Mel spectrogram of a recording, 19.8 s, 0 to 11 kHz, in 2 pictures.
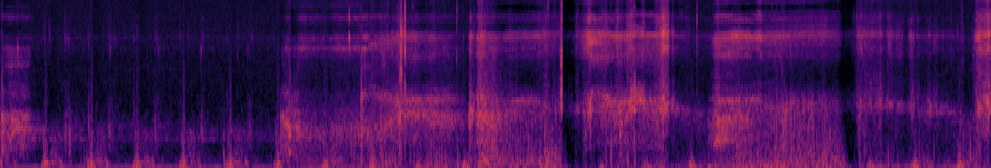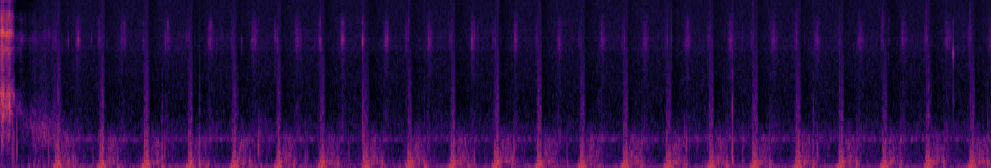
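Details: Self-recorded visible heartbeat with sound, old low-quality recording, while the person felt their heart was about to stop; fast regular low thumps about 136 per minute, briefly masked by rustling; rapid heartbeat.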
